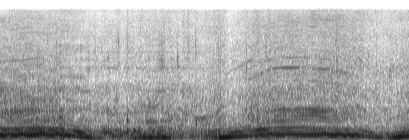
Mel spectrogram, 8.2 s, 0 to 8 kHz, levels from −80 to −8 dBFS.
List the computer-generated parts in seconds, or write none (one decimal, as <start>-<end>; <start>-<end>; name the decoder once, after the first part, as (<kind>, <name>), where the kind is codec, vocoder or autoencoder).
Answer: 1.2-3.9 (codec, SNAC)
